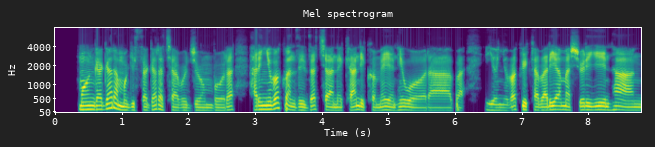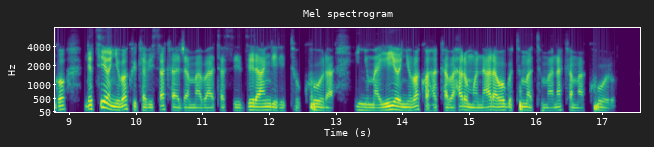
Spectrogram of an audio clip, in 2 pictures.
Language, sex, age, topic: Rundi, male, 25-35, education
